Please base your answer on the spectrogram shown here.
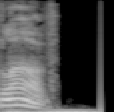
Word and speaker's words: ♥: When the heart symbol is used at this time, it is traditionally pronounced as love. As in I love New York for I love NY.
